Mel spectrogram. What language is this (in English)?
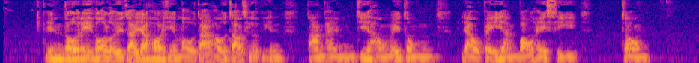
Cantonese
